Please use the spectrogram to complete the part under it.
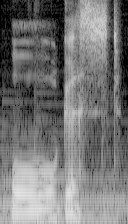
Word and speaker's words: August: Agosto, que es August. Segunda sílaba es schwa. August. August.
